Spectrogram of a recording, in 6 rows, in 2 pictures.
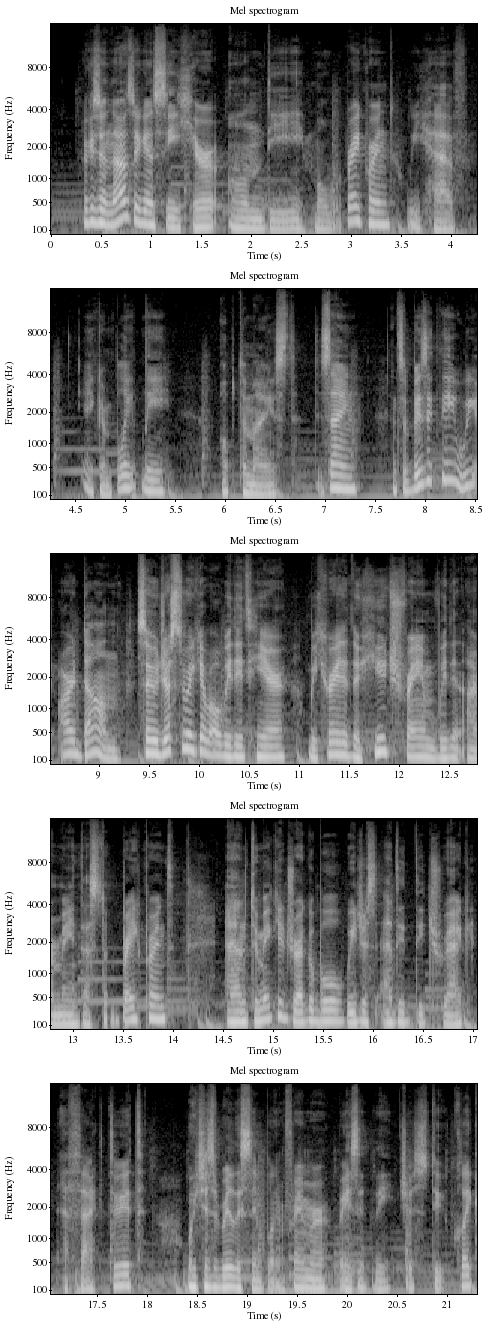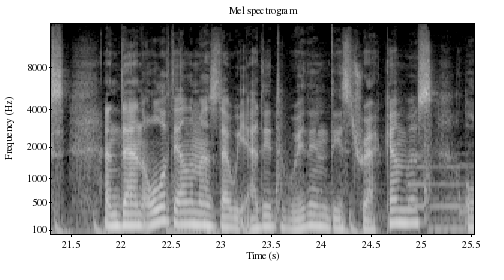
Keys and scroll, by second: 0.0 shift+Left, 7.1 Escape.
